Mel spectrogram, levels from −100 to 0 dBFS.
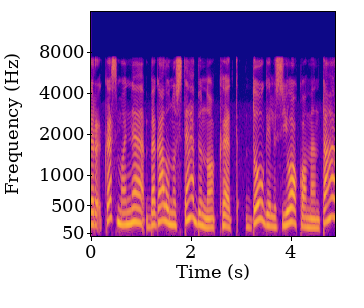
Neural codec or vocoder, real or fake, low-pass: none; real; 7.2 kHz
